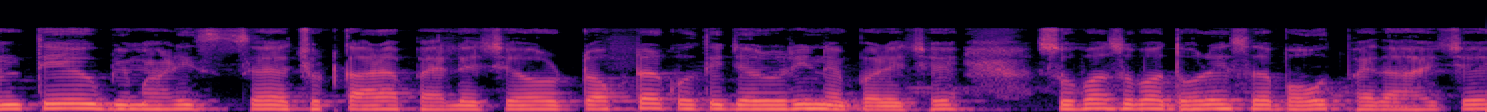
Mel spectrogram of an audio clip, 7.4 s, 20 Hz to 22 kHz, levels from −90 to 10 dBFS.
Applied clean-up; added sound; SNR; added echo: none; none; none; none.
